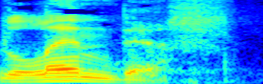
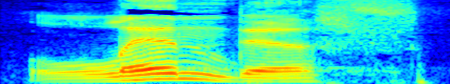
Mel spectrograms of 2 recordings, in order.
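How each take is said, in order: First: Said in the usual way. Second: "lendeth" drawn out slow and loud; stress on lendeth. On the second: Shown as a demonstration. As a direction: lean on "lendeth", stretching it. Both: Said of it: "Circle that word, lendeth".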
